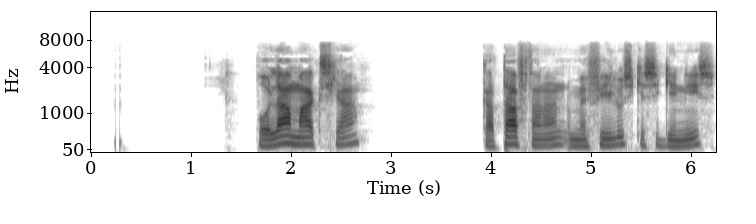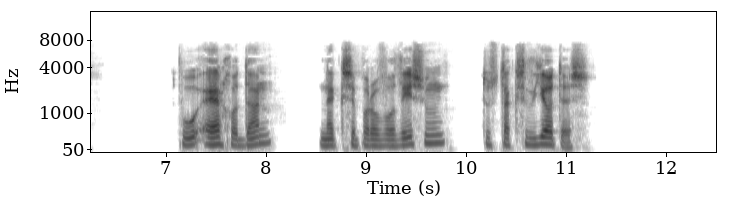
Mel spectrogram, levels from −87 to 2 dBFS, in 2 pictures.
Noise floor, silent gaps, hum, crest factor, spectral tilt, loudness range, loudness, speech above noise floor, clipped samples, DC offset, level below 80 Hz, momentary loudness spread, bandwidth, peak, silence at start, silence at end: under -90 dBFS; 1.50-1.63 s, 2.84-3.90 s, 6.37-7.04 s, 8.20-8.52 s, 9.93-10.14 s; none; 26 dB; -3.5 dB/octave; 3 LU; -23 LUFS; over 66 dB; under 0.1%; under 0.1%; -64 dBFS; 13 LU; 8 kHz; 0 dBFS; 1.35 s; 1.3 s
